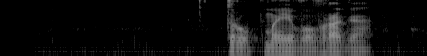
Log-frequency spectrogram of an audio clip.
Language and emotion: Russian, neutral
